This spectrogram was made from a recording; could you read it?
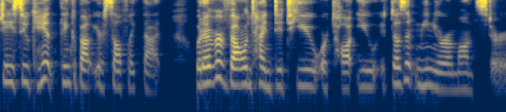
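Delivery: ordinary delivery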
